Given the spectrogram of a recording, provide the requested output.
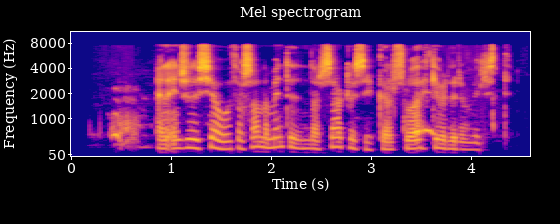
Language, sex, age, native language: Icelandic, female, 18-19, Icelandic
